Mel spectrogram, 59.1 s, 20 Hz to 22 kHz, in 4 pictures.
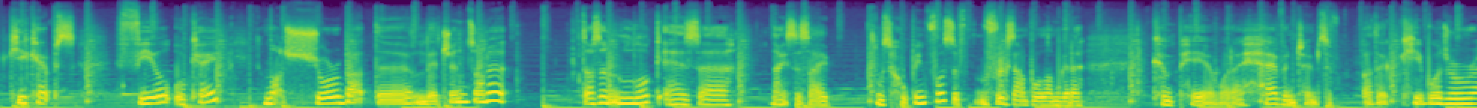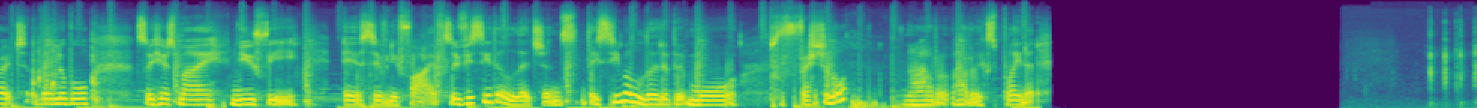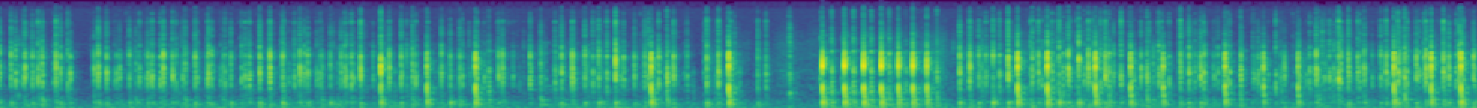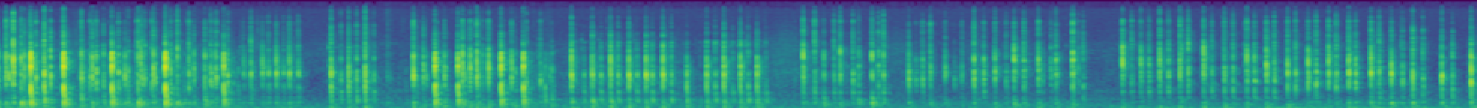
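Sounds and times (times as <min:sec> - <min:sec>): typing on mechanical keyboard: 0:10.0 - 0:14.4, 0:15.0 - 0:18.1, 0:29.0 - 0:59.0.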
